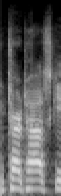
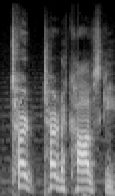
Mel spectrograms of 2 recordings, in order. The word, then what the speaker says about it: Tartakovsky: movie is fixed uh Gandy tartowsky if you do not know I'm and I know I'm saying that yeah no tartakovsky sorry totally mispronouncing his name uh again to tartakovsky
